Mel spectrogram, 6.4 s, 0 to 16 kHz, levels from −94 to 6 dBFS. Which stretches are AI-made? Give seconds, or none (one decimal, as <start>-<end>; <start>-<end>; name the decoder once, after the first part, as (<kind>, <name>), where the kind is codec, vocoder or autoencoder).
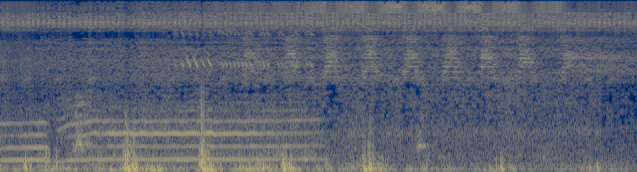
none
